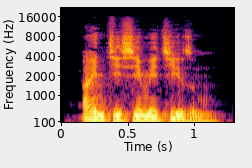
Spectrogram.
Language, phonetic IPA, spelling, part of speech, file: Russian, [ˌanʲtʲɪsʲɪmʲɪˈtʲizm], антисемитизм, noun, Ru-антисемитизм.ogg
- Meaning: anti-Semitism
